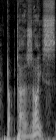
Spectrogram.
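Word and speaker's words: Dr. Seuss: Most readers know him better as Dr. Zeus, or Dr. Zeus, as it should be pronounced.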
